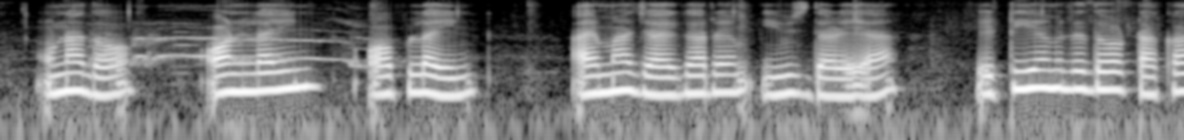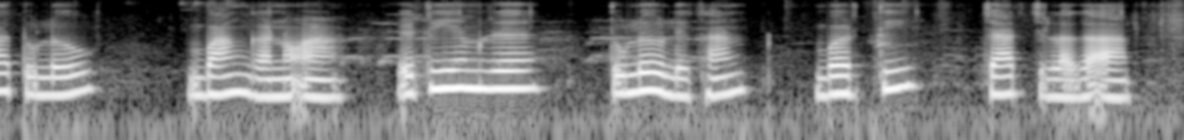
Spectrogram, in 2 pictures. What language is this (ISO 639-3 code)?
sat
